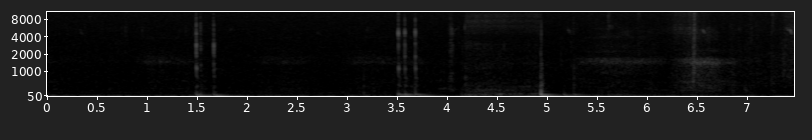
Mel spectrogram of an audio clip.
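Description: Footsteps and knocks on loose stone: three sharp clicks, some doubled, roughly every one and a half to two seconds, over a steady low rumble of wind on the microphone.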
